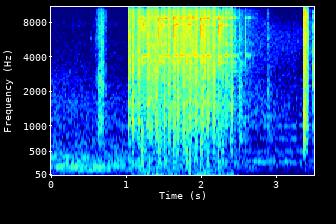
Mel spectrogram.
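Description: Loose cartridges rattle against each other.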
